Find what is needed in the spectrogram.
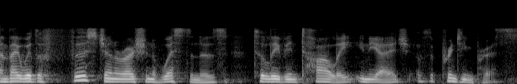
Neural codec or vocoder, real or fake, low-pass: codec, 16 kHz, 1 kbps, X-Codec, WavLM features, trained on Multilingual LibriSpeech; fake; 5.4 kHz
